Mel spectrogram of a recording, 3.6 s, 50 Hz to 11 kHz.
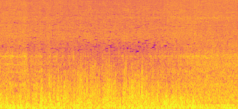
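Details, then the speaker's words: GMC Jimmy with a 4.3 Vortec engine, brought in for vibration, high fuel use and fuel smell, running after incorrect spark plugs were found, with no codes and oxygen sensors working well: a warm, smooth, even low idle with no misses, knocks or ticks; normal idle. "motor se escucha pero serenito ser en idóneo"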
